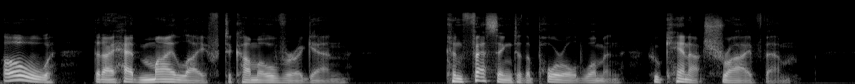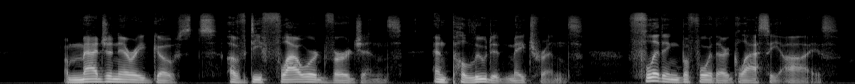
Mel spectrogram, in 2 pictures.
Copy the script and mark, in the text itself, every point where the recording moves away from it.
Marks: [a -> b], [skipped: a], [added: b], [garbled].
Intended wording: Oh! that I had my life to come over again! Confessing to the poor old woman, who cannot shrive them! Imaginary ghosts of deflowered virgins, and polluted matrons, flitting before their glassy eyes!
Oh! that I had my life to come over again! Confessing to the poor old woman, who cannot shrive them! Imaginary ghosts of deflowered virgins, and polluted matrons, flitting before their glassy eyes!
